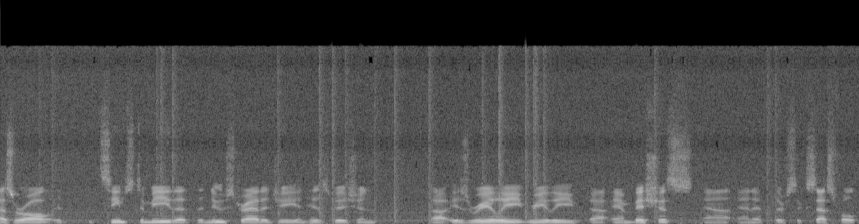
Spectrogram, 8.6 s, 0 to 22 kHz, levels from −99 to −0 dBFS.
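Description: Throughout the speech, overdone noise removal suppresses individual frequency bands near the estimated noise floor, leaving twinkling specks in near-silent gaps; the room noise sits about 19 dB below.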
